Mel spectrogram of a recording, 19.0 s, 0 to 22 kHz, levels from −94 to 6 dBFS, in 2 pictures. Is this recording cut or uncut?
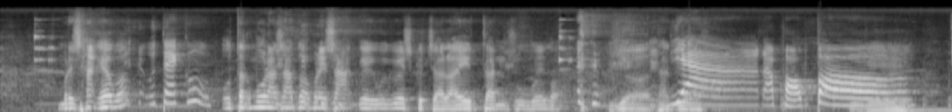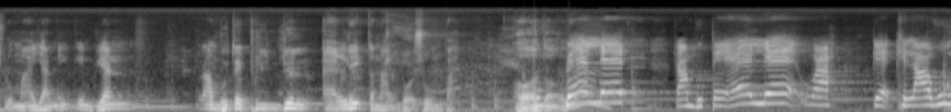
cut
